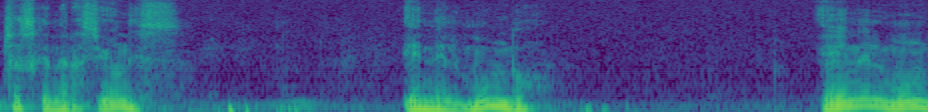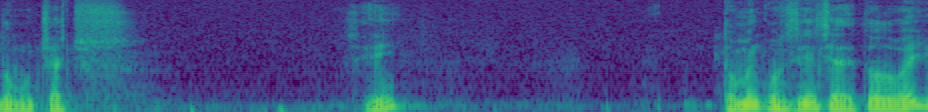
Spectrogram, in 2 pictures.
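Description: A middle-aged man speaks calmly into a microphone, in short bursts with pauses.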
